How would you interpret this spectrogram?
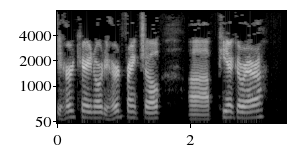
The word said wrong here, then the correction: Guerra: I hope I've said her name right. – Guerra, there you go.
